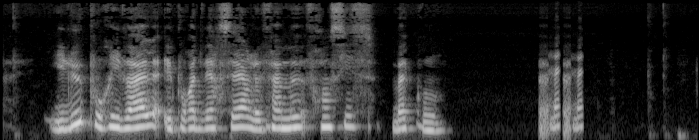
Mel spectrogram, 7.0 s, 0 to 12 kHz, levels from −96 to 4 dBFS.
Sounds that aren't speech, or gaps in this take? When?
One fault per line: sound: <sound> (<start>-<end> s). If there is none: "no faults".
sound: laugh (5.4-5.8 s)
